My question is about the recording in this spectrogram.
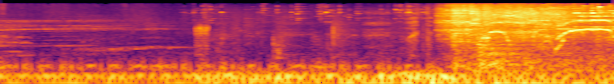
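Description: Horror trailer sound design: a constant deep rumbling drone, a single sharp hit about two seconds in, then a loud harsh rushing burst with swooping, whistle-like tones rising and falling through the last second and a half.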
